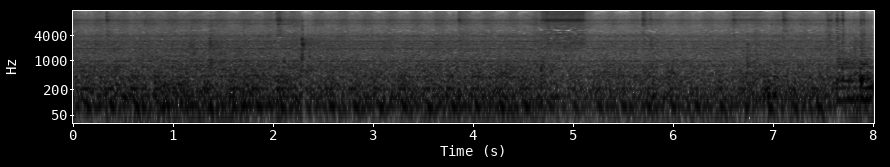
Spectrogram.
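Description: HSYX-450X2 automatic bag-on-roll making machine running, a steady mechanical din with scattered clicks from its working mechanism. There is a short hiss about five seconds in.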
